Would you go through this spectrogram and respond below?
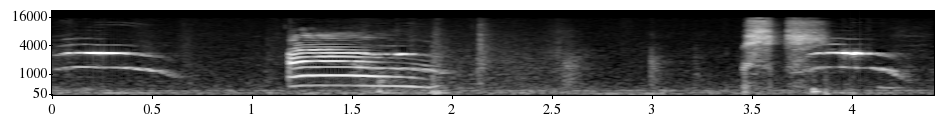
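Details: Domestic cat Cleo, aged 13, angered by cats meowing nearby: a brief arched meow, then a harsher, richer, longer yowl, a noisy burst, and another short arched meow.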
